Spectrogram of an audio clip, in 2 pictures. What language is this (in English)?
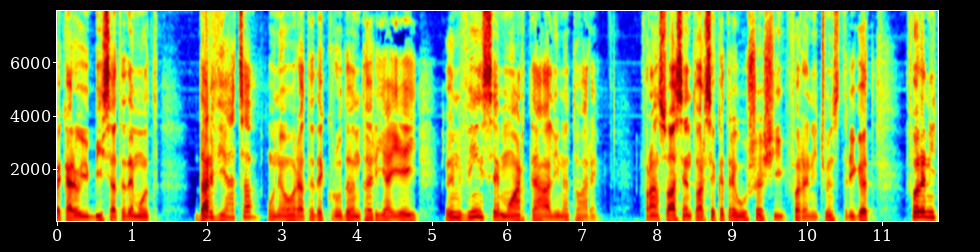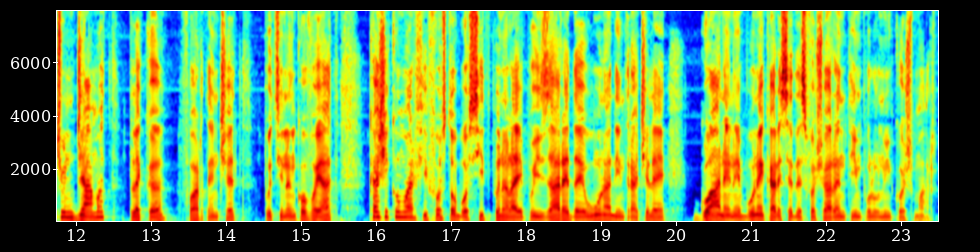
Romanian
